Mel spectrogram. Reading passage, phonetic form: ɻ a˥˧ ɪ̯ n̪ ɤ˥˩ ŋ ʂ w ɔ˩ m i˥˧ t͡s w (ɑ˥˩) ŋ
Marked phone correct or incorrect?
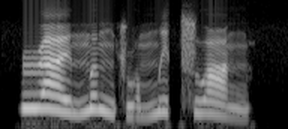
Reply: correct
